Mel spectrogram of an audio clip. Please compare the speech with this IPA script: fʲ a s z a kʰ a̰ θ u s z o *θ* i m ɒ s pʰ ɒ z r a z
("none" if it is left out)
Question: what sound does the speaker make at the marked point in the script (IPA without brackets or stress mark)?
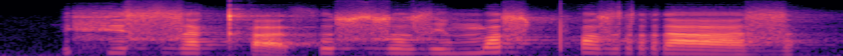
z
